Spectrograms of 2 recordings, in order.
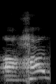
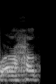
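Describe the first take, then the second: First: The final d is bounced with a strong echo. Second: The final d stops flat without any echo. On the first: The speaker calls it right. "Pantulkan. Itu kol-kolah kubro besar. Ahad. Kayak gitu" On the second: The speaker calls it wrong. "Jangan ... salah dah tuh"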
